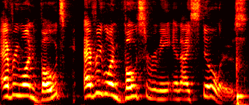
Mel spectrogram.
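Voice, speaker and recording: With an American accent and an animated tone, a woman speaks at a moderate pace in a high pitch that swings very widely. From Erie, Pennsylvania. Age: 20s. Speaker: livestream host. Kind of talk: casual chat.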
